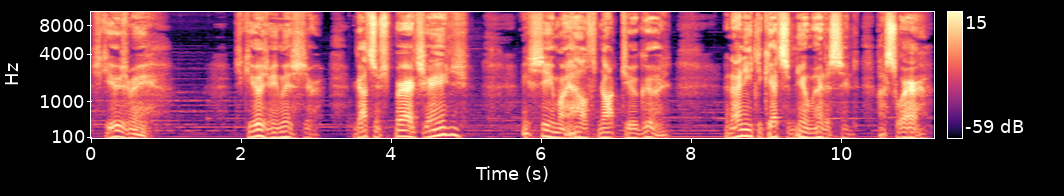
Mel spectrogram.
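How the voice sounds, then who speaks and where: A man's voice: low voice, slow pace, a bit bright, soft background music. A man playing a sickly, rambling street beggar who wheedles for change in a comic dub. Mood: wheedling.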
